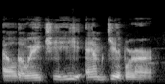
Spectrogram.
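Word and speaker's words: Elohim Gibor: ELOLM Gibber, pronounced LOHEM Gibber.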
